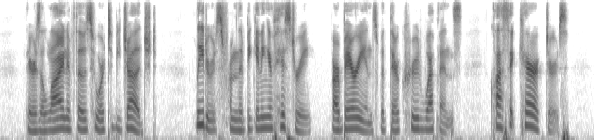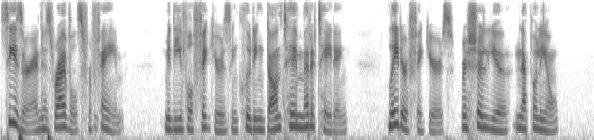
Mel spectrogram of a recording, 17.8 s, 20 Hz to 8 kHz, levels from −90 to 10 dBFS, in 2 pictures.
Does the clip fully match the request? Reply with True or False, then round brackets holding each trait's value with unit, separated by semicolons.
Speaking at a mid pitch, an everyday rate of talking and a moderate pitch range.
False (175 Hz; 130 wpm; 3.6 semitones)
